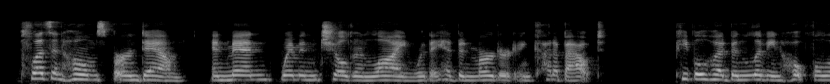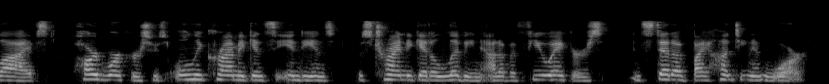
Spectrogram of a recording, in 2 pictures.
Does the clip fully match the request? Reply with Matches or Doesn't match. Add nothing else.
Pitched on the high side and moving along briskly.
Doesn't match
